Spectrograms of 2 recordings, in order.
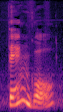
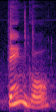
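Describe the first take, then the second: No difference in how they are said.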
